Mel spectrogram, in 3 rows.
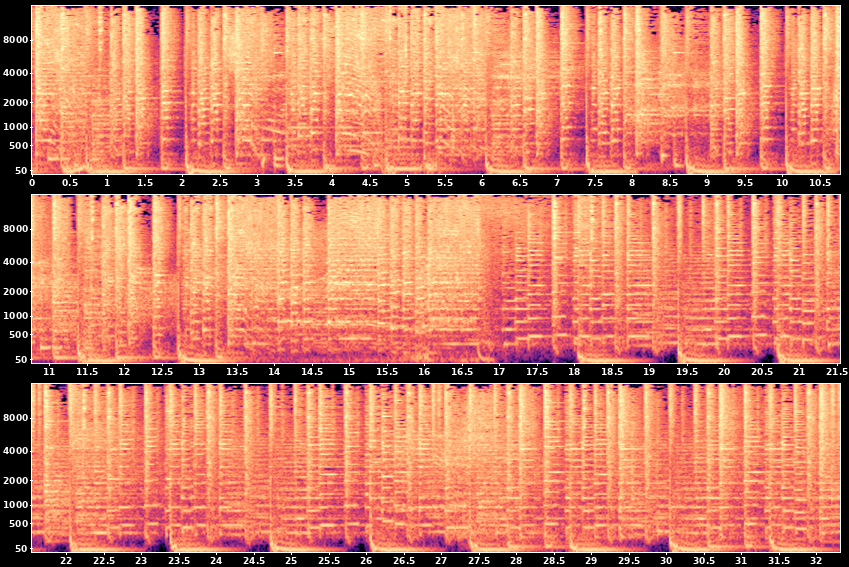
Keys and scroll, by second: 4.4 Escape, 7.3 F2, 12.1 alt+c, 15.0 Escape, 18.4 shift+F2, 18.8 shift+Page_Up, 19.4 F3, 24.8 shift+Page_Down, 25.4 alt+c, 27.0 F4, 27.6 Escape, 29.5 shift+F2, 29.8 shift+Page_Up.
